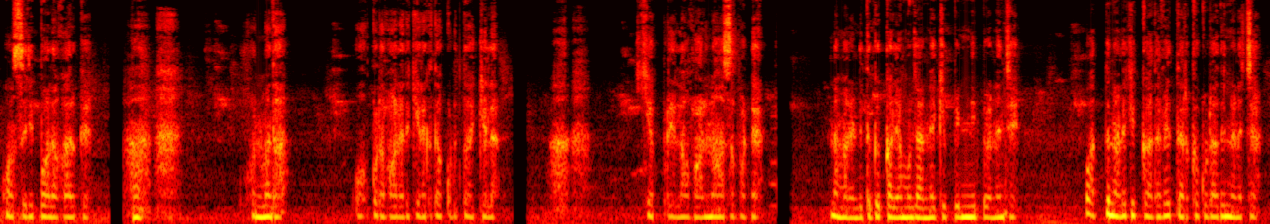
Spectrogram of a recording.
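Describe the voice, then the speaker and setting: An actor playing a gentle young man, unhappily married, who talks in a soft, husky voice in a TV serial melodrama. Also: fairly high pitch, completely flat delivery, fairly quick, pauses often, a little hiss or hum, natural voice. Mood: confiding.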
